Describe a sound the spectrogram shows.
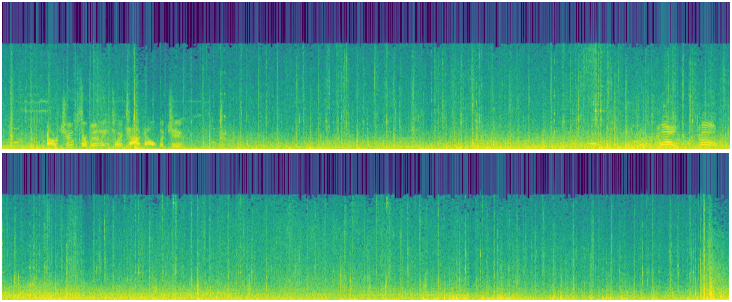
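Footsteps run quickly on wet ground.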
